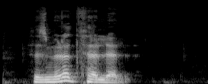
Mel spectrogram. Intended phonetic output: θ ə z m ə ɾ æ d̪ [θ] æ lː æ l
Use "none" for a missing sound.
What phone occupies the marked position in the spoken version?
θ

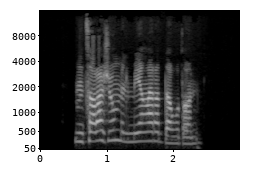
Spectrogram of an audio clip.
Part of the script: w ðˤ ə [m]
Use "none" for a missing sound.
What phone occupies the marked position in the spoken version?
n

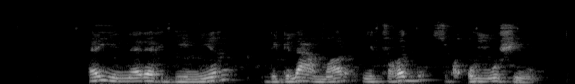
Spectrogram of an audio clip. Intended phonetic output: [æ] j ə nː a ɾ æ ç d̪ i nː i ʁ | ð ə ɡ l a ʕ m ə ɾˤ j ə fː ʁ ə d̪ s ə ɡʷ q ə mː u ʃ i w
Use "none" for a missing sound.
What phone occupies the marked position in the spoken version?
æ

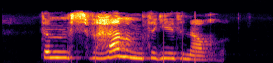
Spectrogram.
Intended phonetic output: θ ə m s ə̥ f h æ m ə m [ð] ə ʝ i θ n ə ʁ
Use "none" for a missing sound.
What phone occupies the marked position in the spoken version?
θ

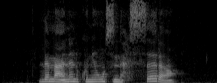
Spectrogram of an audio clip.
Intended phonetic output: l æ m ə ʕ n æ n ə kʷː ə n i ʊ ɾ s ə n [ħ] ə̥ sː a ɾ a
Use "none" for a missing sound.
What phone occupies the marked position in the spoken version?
ħ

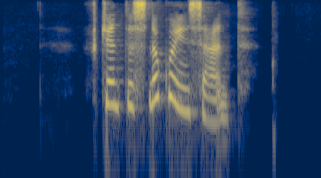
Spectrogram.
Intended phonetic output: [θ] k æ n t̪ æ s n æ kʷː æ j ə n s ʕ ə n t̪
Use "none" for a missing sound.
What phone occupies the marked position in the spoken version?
f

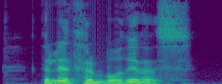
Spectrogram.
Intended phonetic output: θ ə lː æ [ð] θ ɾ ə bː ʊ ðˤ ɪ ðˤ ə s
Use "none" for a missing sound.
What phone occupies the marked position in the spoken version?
ð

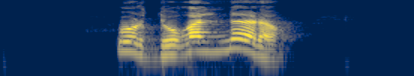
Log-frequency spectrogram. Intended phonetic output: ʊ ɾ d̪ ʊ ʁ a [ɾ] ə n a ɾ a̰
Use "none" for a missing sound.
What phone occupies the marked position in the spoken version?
l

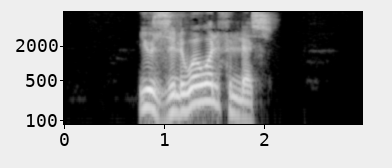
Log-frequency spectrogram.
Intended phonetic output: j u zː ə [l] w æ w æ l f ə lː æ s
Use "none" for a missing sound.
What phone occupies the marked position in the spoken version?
l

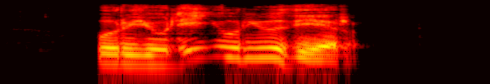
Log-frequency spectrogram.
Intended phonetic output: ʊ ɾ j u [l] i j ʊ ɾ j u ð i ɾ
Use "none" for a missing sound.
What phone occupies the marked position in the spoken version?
l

